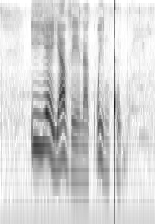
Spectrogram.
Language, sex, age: Xhosa, female, 22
